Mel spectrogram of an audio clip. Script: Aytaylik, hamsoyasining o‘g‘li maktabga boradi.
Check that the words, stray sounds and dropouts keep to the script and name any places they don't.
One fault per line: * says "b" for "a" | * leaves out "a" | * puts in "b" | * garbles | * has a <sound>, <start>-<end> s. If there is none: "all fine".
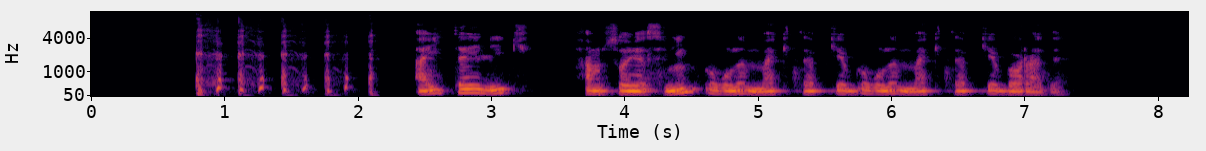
* has a cough, 0.8-2.2 s
* puts in "o‘g‘li maktabga"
